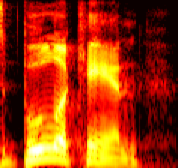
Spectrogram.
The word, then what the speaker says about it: Bulacan: Greg also clarified your pronunciation. He said it's Bulacan, Philippines, and that wasn't me, Jake.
